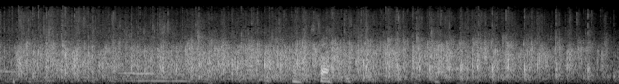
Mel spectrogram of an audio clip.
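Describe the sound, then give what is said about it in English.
An audience at Stanford applauds to welcome a speaker. The clapping is loud, dense and continuous and holds at an even level for the whole stretch. “So now let's give this guy a warm Stanford welcome.”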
